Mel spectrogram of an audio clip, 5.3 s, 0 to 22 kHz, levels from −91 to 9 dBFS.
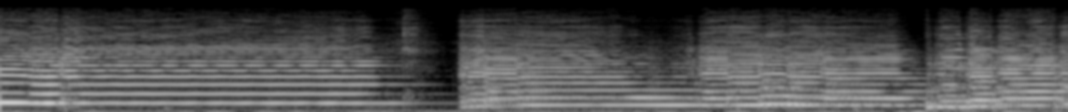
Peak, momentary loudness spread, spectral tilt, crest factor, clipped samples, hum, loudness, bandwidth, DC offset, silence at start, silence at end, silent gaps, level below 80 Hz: -4 dBFS; 7 LU; -5 dB/octave; 16 dB; under 0.1%; none; -22 LUFS; 12.5 kHz; 0.5%; 0 s; 0 s; none; -58 dBFS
